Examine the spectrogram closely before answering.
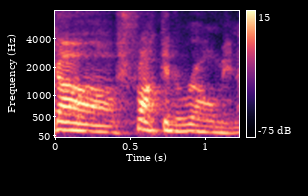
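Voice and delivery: low, soft grumble; underwhelmed and deflated; unimpressed fans. Retold or imitated. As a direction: imitate a let-down crowd groaning at his arrival. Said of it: "We're fucking like".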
